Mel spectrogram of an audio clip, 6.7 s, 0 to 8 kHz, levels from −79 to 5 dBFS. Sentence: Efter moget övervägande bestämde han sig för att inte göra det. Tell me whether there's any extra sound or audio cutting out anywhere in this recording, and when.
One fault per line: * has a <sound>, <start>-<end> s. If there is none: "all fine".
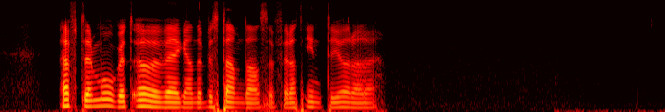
all fine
